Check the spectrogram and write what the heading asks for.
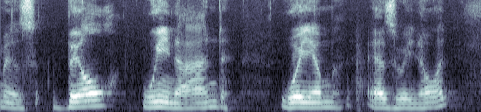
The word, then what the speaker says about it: Wienand: My name is Bill Wienand, William as we know it. Could you spell your last name? Oh, my last name is spelled W-I-E-N-A-N-D. Could you spell it again? Surely. W-I-E-N-A-N-D.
